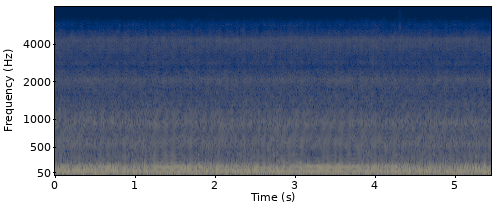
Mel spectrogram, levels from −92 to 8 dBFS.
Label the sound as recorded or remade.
remade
